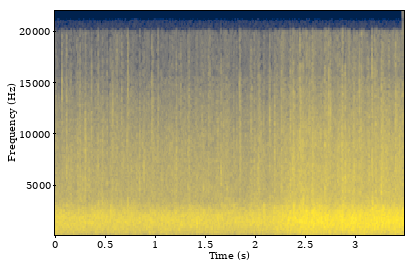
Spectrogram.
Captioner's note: applause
